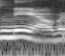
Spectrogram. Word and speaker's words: NIO: Neo, it's pronounced Neo, but it's spelled N-I-O cocktails.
